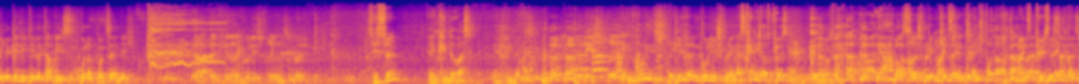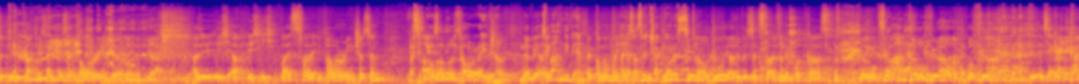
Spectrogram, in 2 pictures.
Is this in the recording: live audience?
yes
